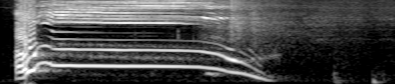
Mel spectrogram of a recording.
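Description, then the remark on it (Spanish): A single loud wolf howl, holding a steady pitch for over a second before sliding downward and fading, followed by two faint soft thuds. “Érase una vez un lobo.”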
